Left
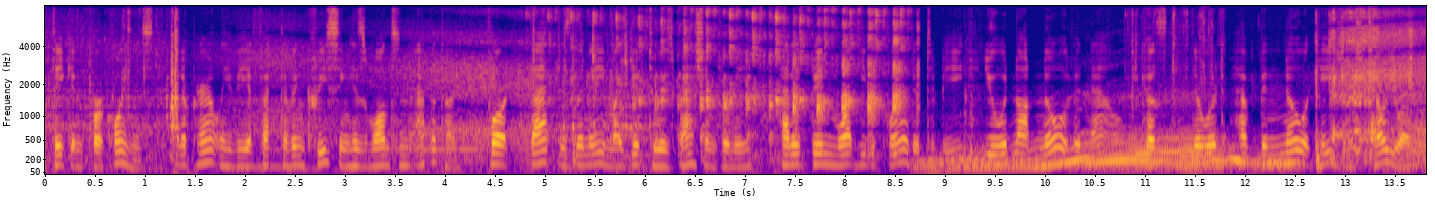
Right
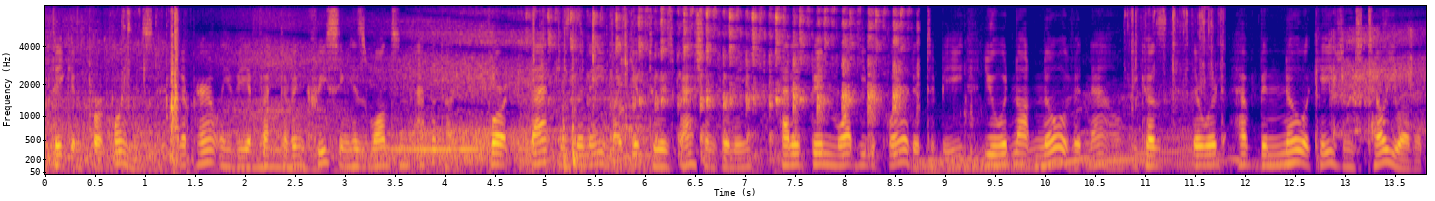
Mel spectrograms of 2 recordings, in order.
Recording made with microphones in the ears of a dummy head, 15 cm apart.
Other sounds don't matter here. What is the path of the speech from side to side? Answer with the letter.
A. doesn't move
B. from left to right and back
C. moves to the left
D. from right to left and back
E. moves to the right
A.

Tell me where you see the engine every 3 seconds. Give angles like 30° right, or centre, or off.
60° right, 50° right, 20° right, 30° left, 50° left.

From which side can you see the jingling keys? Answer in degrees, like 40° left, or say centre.
60° right.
